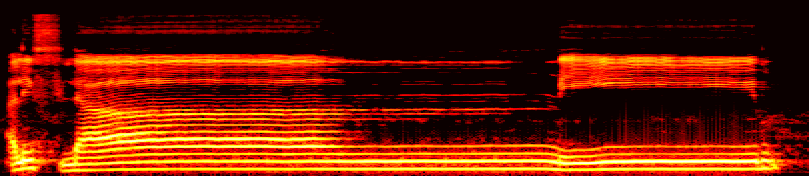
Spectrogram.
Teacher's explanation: غنہ صرف لام کے ساتھ ہی ملا کر کریں گے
